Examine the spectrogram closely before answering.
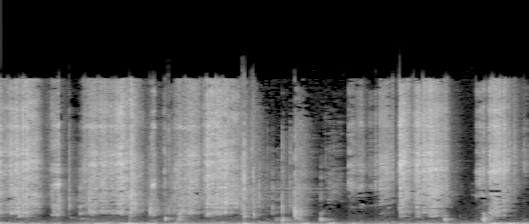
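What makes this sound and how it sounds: A steel knife shaves and cuts a solid, dried sand-cement ball, breaking off crunchy crumbs. It makes a run of bright, gritty scraping and crunching strokes with short pauses between them. The sound sits mostly in the high range, with only a faint low rumble underneath.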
